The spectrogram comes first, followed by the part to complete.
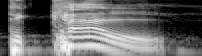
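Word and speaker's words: תקל: culpable esta palabra tequel proviene del arameo tecal con k y acento en la tecal que significa pesar en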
